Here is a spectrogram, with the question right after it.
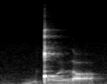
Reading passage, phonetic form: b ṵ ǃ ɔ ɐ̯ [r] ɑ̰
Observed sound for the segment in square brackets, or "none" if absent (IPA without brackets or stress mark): r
